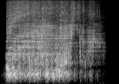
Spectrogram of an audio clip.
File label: Vocal Pain; Warframe; Sentients; Battalyst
